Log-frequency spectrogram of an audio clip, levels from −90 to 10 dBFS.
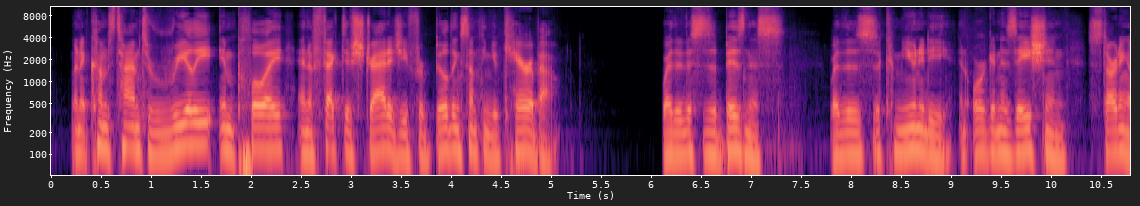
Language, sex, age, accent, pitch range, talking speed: English, male, 20-39, American, 100-115 Hz, 160 wpm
